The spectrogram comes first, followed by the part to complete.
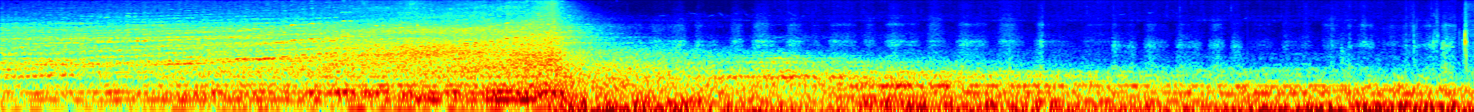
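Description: Suspenseful film score: a swell of many climbing tones builds in loudness for about five and a half seconds, then breaks abruptly into a deep rumbling drone with scattered clicks.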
